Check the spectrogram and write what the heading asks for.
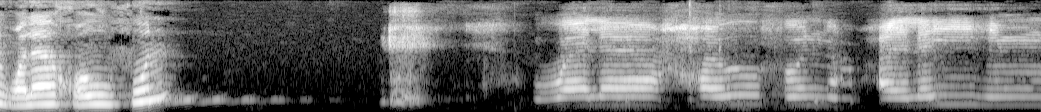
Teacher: ولا خوف علیہم، فن علیہم ایسے نہیں پڑھیں گے، فن علیہم یہ مجہول ہو جاتا ہے. تنوین میں نون ساکنہ کی آواز کو اسٹرانگلی پڑھنا ہے تاکہ وہ ہلے نہیں اور مجہول نہ ہو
